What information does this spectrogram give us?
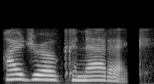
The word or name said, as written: hydrokinetic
